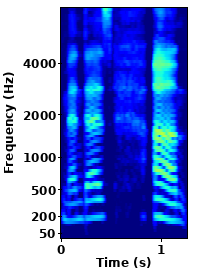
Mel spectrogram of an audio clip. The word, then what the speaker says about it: Mendes: it's directed by Sam Mendes it's how you pronounce it Mandy's Mendes who's actually nominated for directing this year for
